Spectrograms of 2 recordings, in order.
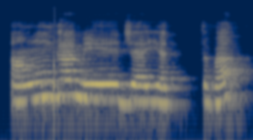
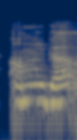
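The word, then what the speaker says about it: अङ्गमेजयत्व: It is daur manasya angamejayatva. Remember to pronounce nga here. It's not amga or anga.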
